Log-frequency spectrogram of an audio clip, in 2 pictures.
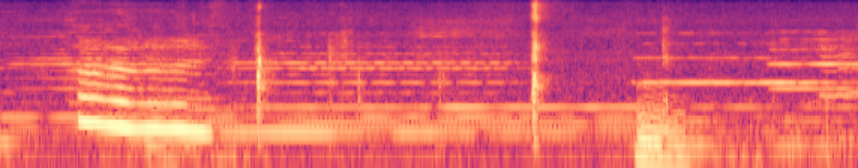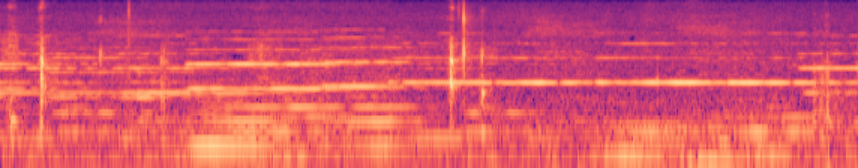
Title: has the hiccups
